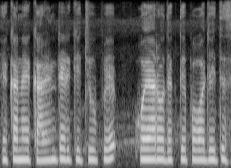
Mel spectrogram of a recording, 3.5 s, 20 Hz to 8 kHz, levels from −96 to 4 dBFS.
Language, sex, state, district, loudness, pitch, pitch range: Bengali, male, Assam, Hailakandi, -17 LUFS, 180 Hz, 175-185 Hz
